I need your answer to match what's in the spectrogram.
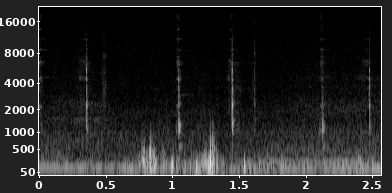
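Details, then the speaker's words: Hard drive spinning at about 7200 rpm, two platters and four heads: crisp irregular clicks over a steady low spindle hum as the heads move back and forth seeking data, normal during defrag or disk check. "what you hear when you hear your hard drive clicking is is this thing going back and forth getting all that data"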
